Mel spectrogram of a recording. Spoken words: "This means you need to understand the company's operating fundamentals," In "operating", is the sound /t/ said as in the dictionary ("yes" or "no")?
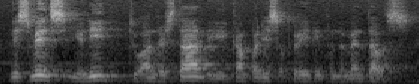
yes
